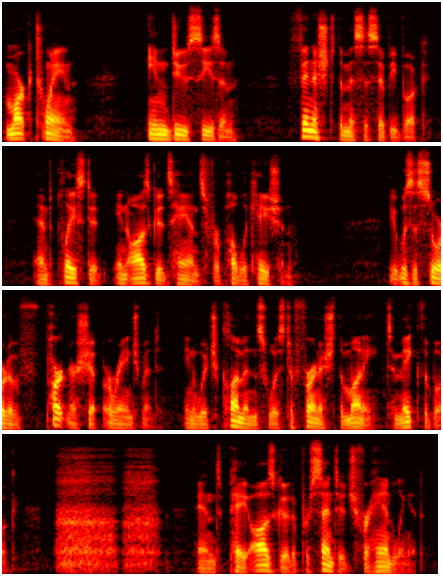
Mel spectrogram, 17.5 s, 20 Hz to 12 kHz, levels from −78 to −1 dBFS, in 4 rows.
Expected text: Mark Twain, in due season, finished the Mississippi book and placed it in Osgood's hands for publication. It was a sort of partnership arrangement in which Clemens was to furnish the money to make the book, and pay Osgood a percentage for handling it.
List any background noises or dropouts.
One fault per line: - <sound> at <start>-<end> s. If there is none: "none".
- breath at 13.7-14.8 s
